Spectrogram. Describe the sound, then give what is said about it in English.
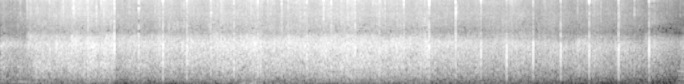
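Audience applause welcoming a seminar speaker: a dense, loud wash of many hands clapping continues steadily throughout, with a few sharper individual claps standing out. “Please give Paul a very warm welcome.”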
